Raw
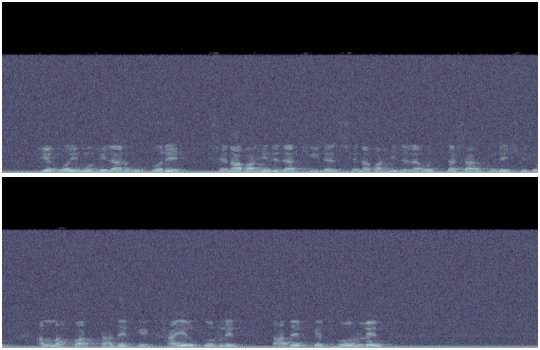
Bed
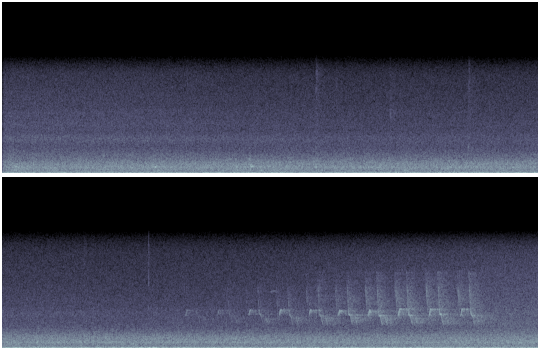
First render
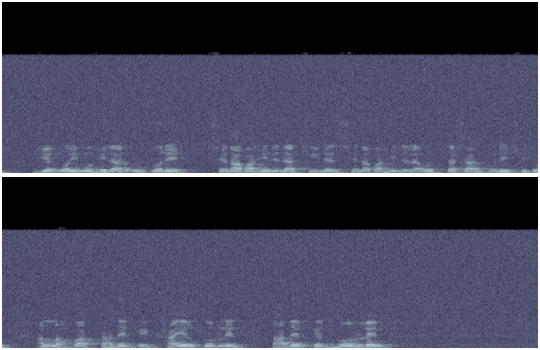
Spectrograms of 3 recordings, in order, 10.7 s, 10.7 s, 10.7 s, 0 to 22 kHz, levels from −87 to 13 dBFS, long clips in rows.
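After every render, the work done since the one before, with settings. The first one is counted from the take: hum notches 60/120/180/240/300 Hz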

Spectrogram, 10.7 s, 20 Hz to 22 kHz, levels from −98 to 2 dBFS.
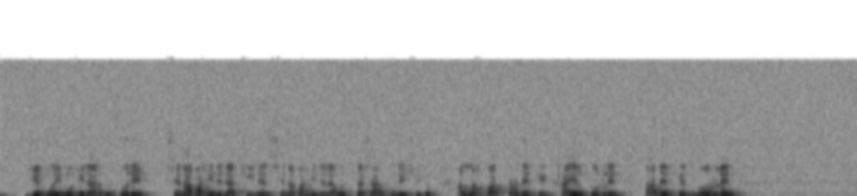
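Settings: noise reduction 9 dB, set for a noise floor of -33 dBFS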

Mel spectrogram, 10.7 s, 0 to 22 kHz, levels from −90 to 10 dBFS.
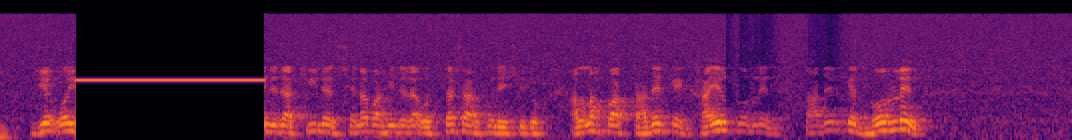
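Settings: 0.75–2.65 s: bleep 2.41 kHz -18.5 dBFS; 7.26–8.49 s: compression 3:1, threshold -31 dBFS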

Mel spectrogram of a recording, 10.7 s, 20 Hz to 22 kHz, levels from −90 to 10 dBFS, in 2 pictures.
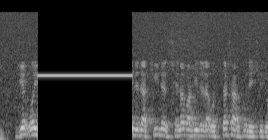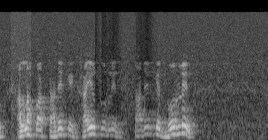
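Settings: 3.39–4.14 s: doubling 25 ms -4 dB; 5.58–5.98 s: gain +5.5 dB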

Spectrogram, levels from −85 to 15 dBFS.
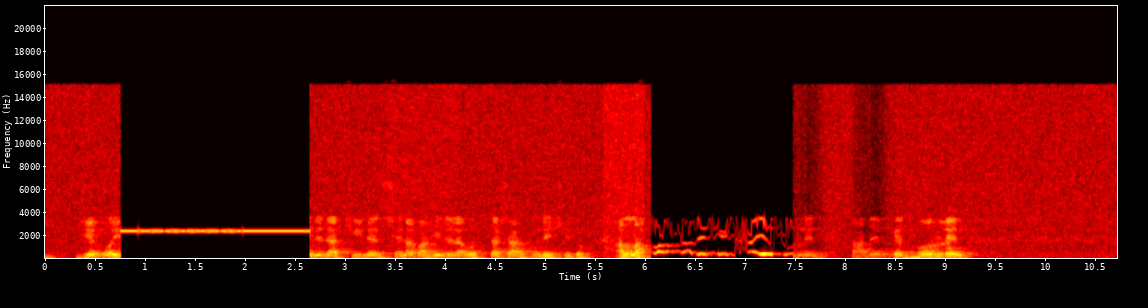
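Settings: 0.92–1.98 s: three-phase chorus; 6.05–7.48 s: formants replaced by sine waves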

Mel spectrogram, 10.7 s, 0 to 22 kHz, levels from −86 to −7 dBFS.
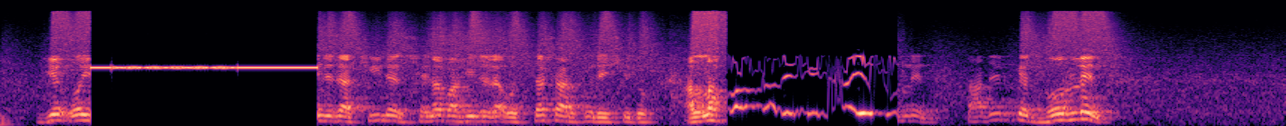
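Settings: level-controlled noise filter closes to 1.1 kHz, open at -14.5 dBFS; tilt EQ +3 dB/octave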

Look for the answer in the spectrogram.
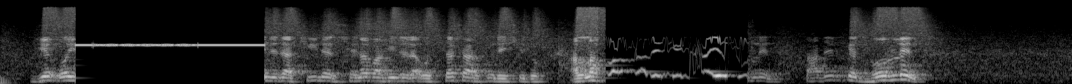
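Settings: de-hum 298.7 Hz, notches 4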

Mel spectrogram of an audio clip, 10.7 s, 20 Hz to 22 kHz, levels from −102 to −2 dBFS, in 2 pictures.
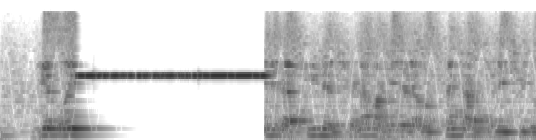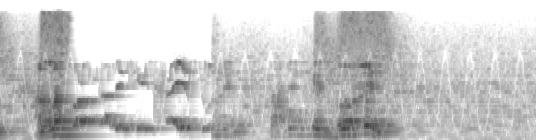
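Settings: inharmonic resonator 86 Hz, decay 0.57 s, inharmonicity 0.008; LFO notch sine 4 Hz 280–4400 Hz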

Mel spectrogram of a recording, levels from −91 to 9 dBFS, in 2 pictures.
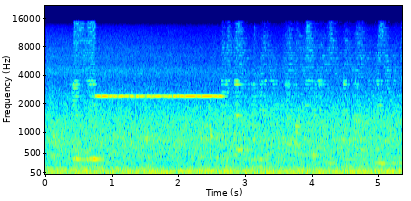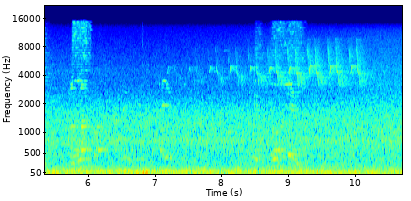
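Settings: add bed -12 dB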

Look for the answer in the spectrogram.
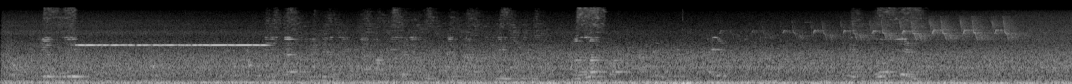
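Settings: trim +6 dB

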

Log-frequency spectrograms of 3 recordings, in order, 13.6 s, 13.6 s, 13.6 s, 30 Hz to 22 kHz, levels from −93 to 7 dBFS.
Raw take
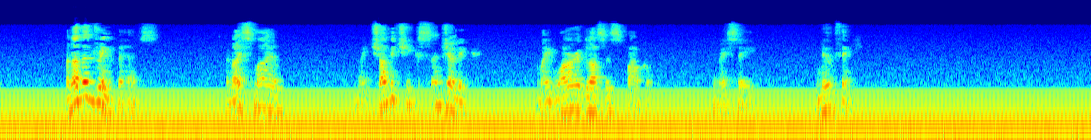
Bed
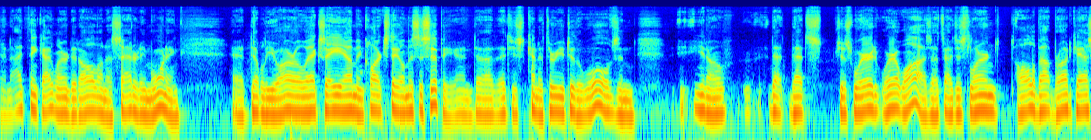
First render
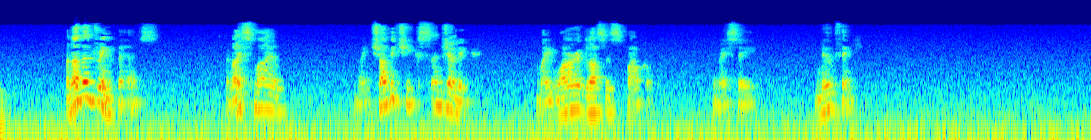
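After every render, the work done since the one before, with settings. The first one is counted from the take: hum notches 60/120/180/240/300 Hz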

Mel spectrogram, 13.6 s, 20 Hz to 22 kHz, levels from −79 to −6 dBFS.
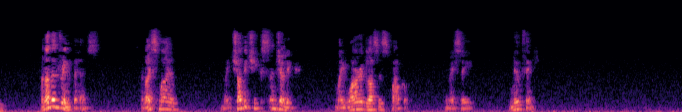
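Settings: noise print and reduce 6 dB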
